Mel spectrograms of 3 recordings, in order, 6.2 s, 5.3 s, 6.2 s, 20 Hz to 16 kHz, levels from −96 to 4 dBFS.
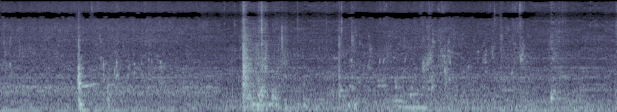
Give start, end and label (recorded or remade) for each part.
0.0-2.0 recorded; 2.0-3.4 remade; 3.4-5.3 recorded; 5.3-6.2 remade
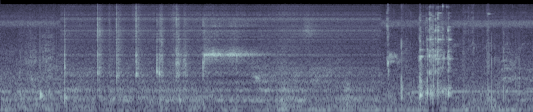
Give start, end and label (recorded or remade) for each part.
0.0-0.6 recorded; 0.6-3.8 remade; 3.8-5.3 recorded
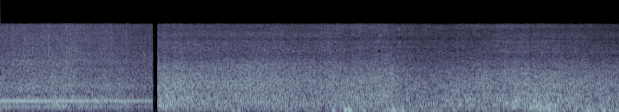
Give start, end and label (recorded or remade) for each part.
0.0-0.8 recorded; 0.8-1.3 remade; 1.3-4.4 recorded; 4.4-5.4 remade; 5.4-6.2 recorded

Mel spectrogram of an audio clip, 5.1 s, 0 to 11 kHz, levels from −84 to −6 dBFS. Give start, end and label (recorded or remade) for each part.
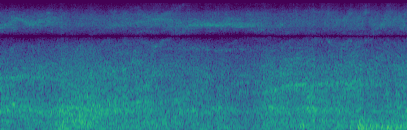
0.0-4.0 recorded; 4.0-5.1 remade

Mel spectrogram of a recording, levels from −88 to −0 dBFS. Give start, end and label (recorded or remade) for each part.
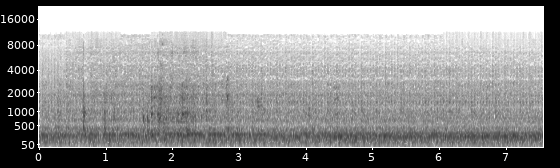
0.0-7.6 recorded

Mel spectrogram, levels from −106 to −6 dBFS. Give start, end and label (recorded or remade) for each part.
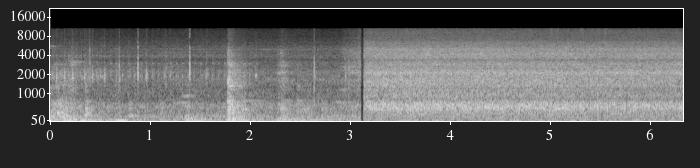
0.0-5.0 recorded; 5.0-5.6 remade; 5.6-6.3 recorded

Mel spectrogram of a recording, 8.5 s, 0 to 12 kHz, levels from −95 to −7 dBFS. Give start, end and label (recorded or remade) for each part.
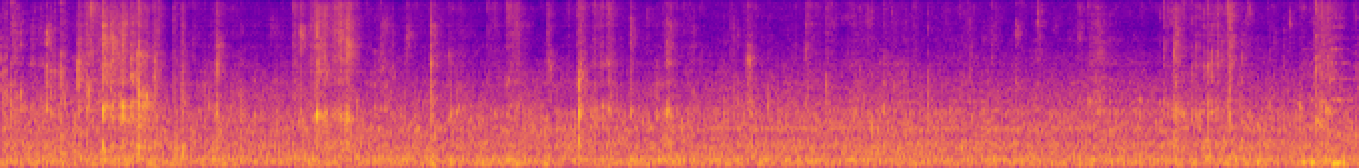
0.0-0.9 recorded; 0.9-4.4 remade; 4.4-8.5 recorded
